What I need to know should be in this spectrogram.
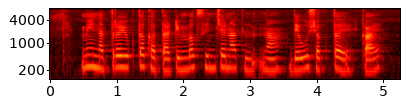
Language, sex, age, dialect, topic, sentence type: Marathi, female, 56-60, Southern Konkan, agriculture, question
